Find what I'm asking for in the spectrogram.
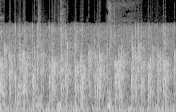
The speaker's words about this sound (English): okay, we get claps. There we go. We get claps when they happen.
